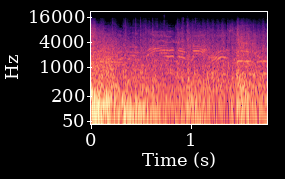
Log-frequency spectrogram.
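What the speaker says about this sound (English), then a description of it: "And though you've been hit by a mortar" Heavy battle gunfire and explosive fire in Company of Heroes 2, a loud continuous barrage with a deep thump at the start and rattling shots throughout.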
